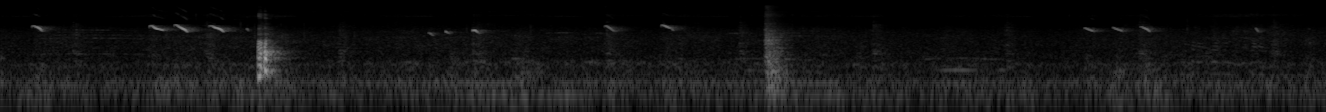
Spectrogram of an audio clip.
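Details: Baby chicks playing, giving scattered high, sharply falling peeps in small bursts, with two loud knocks and a low steady hum underneath.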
